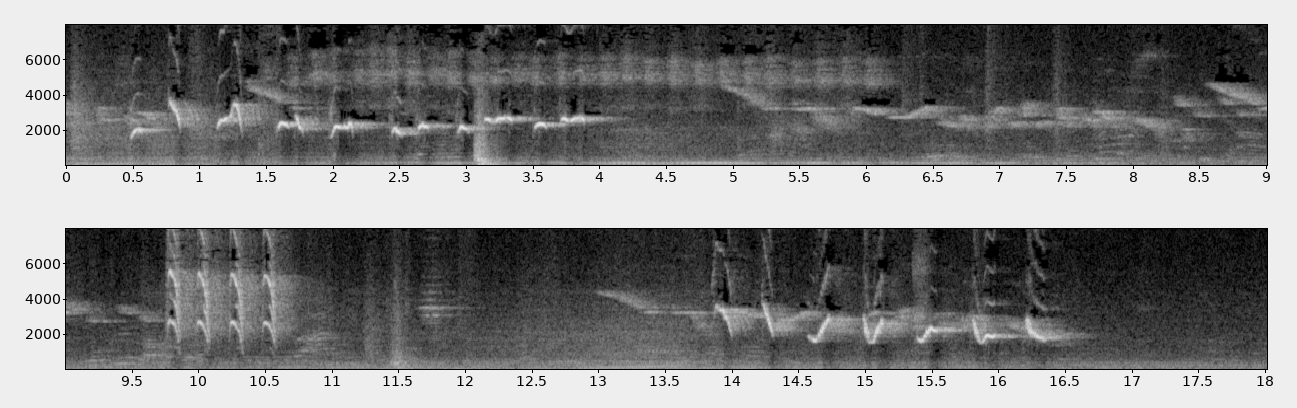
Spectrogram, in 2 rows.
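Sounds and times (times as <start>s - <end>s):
bird whistling song: 0.4s - 10.7s, 13.1s - 16.7s.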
